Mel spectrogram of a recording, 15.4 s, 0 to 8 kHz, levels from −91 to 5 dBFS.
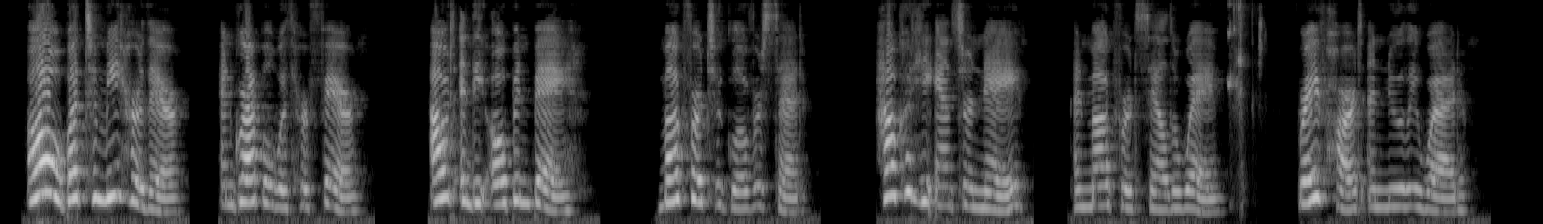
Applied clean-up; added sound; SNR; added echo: neural mask model Resemble Enhance denoiser.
